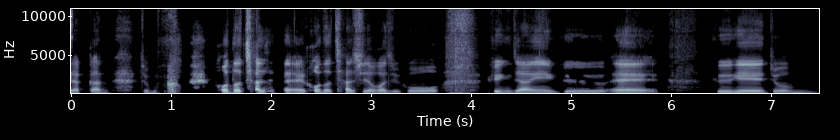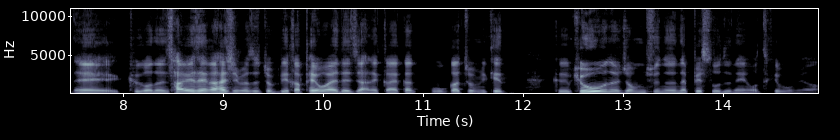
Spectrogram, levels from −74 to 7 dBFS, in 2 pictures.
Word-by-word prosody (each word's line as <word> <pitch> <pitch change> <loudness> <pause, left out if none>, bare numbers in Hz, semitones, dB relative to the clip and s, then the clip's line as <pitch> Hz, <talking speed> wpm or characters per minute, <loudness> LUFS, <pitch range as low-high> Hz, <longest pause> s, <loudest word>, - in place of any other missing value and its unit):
약간 100 -1 -2 0.3
좀 - - -13
거 - - 0 0.4
걷어차셔 135 -4 +6
네 100 0 +3
걷어차셔 145 +8 +1
가지고 100 -5 -5 0.5
굉장히 135 -2 +1
그 105 - -12 0.5
예 100 -5 +3 0.5
그게 115 -2 +3
좀 105 -4 -9
네 100 -4 0
그거는 115 -1 -4
'사회생활 155 0 +5
하시면서 140 -1 +1
좀 125 0 -8
약간 110 - 0
배워야 145 -1 +4
되지 110 -3 -3
않을까.' 100 +2 -2
약간 125 +5 -2 0.2
뭔가 130 +4 -3
좀 145 -4 -11
이렇게 115 +1 -4 0.5
그 115 -1 -9
교훈을 175 - +3
좀 130 -5 -7
주는 115 -1 -8
에피소드네요 95 -4 -7
어떻게 95 - -14
보면. 90 -1 -21
115 Hz, 295 characters per minute, -24 LUFS, 100-135 Hz, 0.5 s, 걷어차셔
